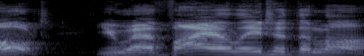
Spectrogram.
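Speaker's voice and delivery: stiff, shrill, very loud game guard shout. Comparing someone reading a script to a bad game NPC, doing an Oblivion guard voice. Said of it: "he's an Oblivion guard".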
